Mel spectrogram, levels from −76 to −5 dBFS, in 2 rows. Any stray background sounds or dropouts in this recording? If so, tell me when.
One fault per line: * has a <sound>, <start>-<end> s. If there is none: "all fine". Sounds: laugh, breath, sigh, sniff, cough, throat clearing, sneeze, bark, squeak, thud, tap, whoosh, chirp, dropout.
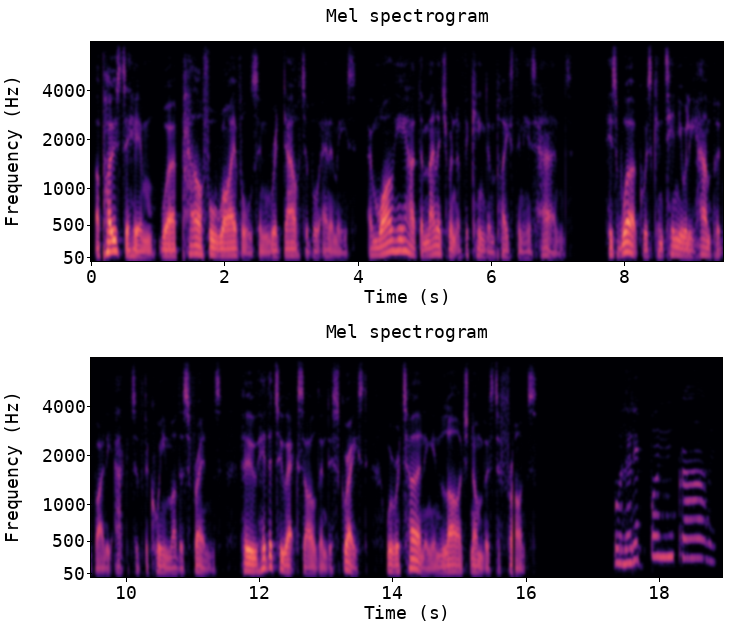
* has a dropout, 15.8-15.8 s
* has a sigh, 17.3-18.9 s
